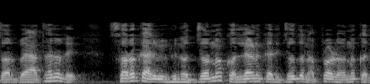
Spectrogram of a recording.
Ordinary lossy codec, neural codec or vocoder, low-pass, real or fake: none; none; 7.2 kHz; real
